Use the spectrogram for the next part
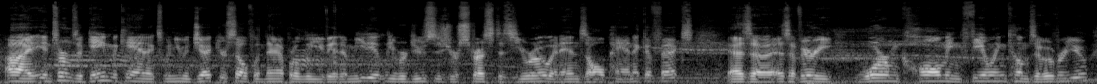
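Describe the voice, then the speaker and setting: A man running a tabletop roleplaying game as game master, speaking in a halting, thinking-aloud way. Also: mid-range voice, fairly even intonation. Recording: clearly noisy background hum.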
